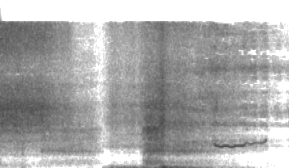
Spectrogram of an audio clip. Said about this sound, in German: So, wir atmen jetzt einmal tief durch.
